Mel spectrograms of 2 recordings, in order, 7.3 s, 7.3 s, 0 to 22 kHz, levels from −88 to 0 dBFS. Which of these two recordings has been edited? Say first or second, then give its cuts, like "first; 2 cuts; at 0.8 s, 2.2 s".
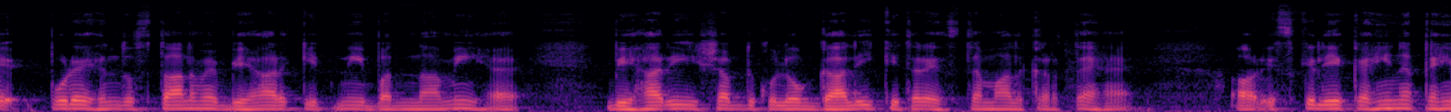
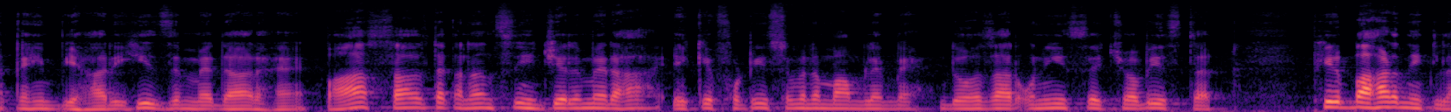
second; 1 cut; at 1.5 s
